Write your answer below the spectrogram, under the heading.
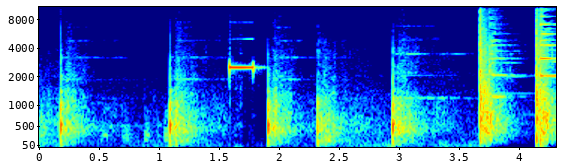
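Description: Pistol shots crack about once or twice a second. An electronic shot-timer beeps once, briefly, about a second and a half in. Near the end the shots are followed by the ringing clang of steel plates being hit.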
